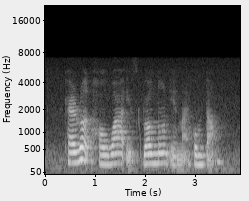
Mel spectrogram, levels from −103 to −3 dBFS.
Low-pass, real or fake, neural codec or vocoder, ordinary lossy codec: 7.2 kHz; real; none; none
